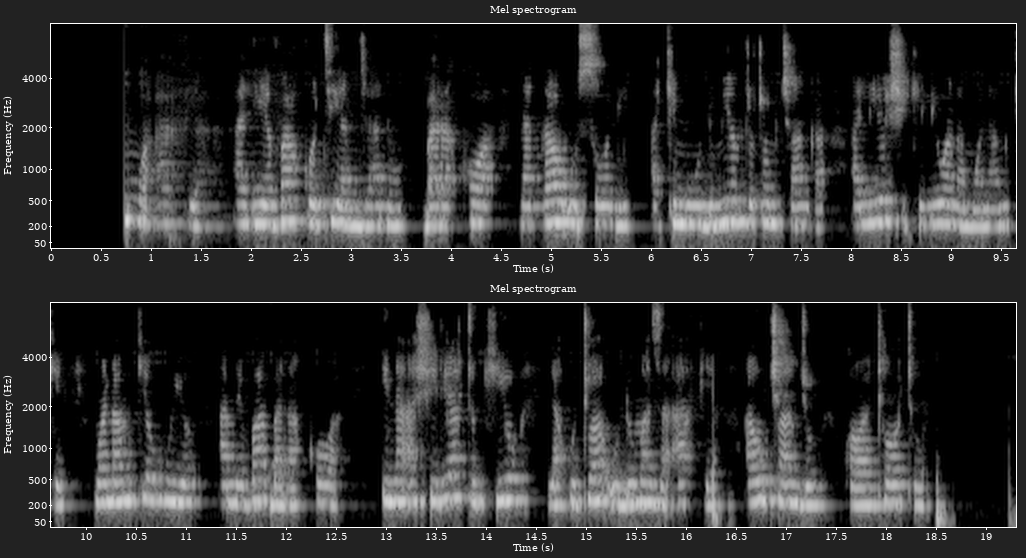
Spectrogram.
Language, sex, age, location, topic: Swahili, female, 18-24, Kisumu, health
